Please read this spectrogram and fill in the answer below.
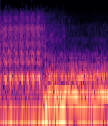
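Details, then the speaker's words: Toyota Supra, previously with electrical/fuel issues and possibly suspect fuel pumps, starting on first try without clutch, then settling into a deep, uneven idle with a loud rough exhaust drone. Owner says the noise is his exhaust, to fix before cruise week. "That sound is my damn exhaust. It's another thing I want to fix before cruise week."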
